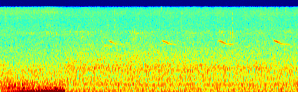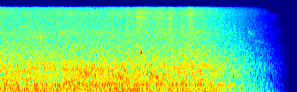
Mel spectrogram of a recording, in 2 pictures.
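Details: Honey bees gathering nectar from fully flowering acacias in a small grove in the Colli Berici during an early season: a steady low droning hum throughout, louder at the very start, with a few faint short bird chirps above.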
